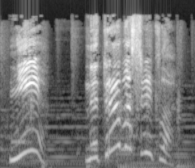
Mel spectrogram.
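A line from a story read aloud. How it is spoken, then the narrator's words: Shout. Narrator (Ukrainian): крикнув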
